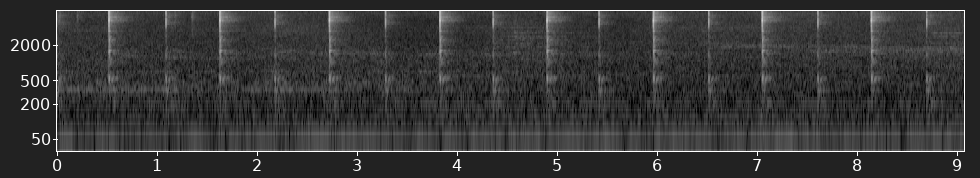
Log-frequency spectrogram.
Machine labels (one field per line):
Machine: valve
